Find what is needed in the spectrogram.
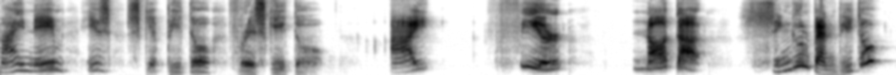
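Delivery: meek, fearful, timid, high, slow. A narrator reads the sword fighter's answer to the banditos, very soft voice. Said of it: "in a moi moi soft voice".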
